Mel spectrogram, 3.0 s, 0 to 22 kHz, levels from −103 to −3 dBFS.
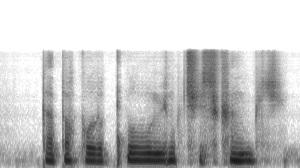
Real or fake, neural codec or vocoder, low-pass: fake; codec, 16 kHz, 0.5 kbps, FreqCodec, larger model; 7.2 kHz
